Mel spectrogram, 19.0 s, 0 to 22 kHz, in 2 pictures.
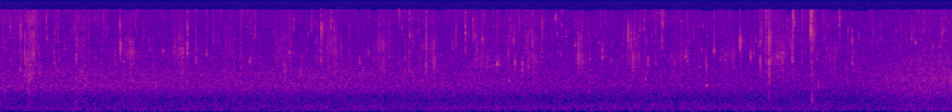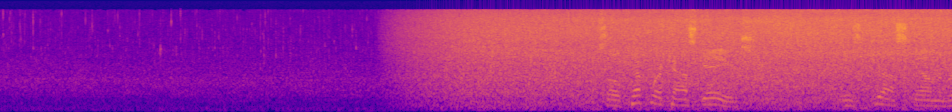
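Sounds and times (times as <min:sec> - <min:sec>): light water ticks: 0:00.0 - 0:13.4
creek trickling over rocks: 0:00.0 - 0:19.0.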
